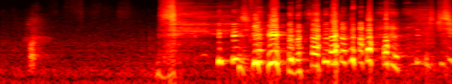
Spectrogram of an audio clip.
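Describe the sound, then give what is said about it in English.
A squishy bow bun toy is squeezed in someone's hand, letting out a raspy farting noise: a sudden rough burst followed by a quick, uneven run of sputtering squeaks and puffs, fairly loud, with no talking. “But her squishy bow bun made a farting noise in her hand.”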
